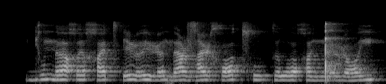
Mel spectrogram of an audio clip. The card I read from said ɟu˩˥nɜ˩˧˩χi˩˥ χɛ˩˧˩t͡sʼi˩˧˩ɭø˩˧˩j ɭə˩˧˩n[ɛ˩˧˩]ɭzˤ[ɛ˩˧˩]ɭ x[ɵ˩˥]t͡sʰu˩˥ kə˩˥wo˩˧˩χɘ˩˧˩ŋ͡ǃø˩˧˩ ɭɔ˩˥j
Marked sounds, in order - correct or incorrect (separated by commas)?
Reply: incorrect, correct, incorrect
